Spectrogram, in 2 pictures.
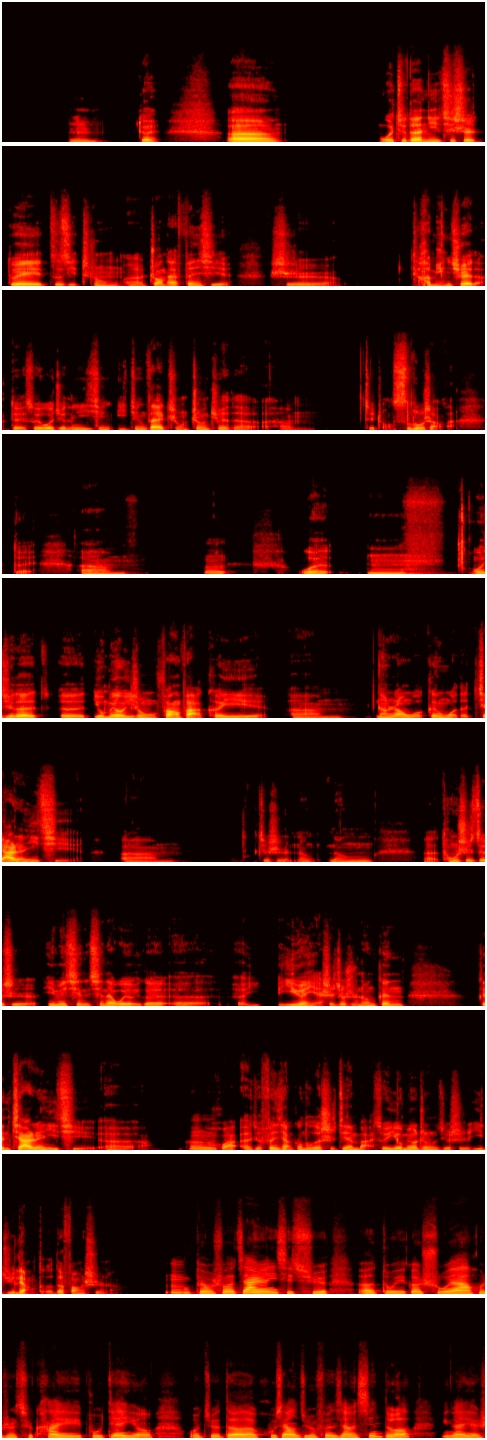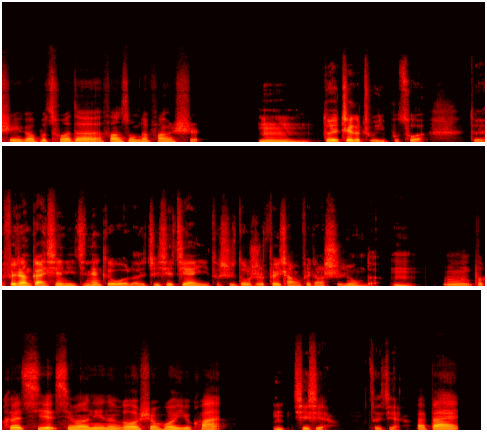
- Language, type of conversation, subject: Chinese, advice, 在忙碌的生活中，我如何坚持自我照护？
- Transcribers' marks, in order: tapping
